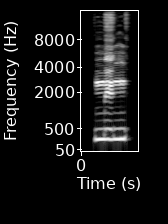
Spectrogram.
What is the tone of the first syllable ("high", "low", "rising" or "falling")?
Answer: high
